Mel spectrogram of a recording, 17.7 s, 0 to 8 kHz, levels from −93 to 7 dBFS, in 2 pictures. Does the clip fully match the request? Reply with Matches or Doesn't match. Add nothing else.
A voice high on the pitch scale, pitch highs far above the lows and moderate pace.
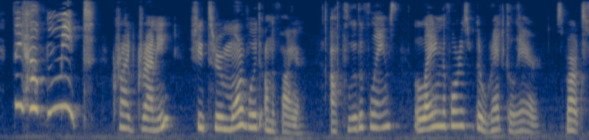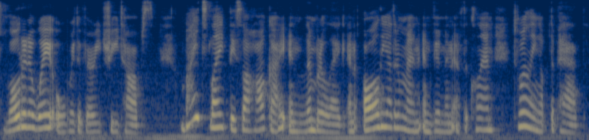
Matches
